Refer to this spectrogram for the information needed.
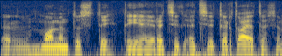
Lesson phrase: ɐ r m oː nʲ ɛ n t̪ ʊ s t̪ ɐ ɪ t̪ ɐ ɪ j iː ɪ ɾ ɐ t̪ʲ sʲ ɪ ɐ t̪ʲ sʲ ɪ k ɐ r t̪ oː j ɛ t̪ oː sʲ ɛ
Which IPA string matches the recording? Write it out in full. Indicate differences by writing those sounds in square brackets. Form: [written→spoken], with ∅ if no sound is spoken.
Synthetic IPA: ɐ r m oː [nʲ→mʲ] ɛ n t̪ ʊ s t̪ ɐ ɪ t̪ ɐ ɪ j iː ɪ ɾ ɐ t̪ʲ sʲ ɪ ɐ t̪ʲ sʲ ɪ k ɐ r t̪ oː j ɛ t̪ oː sʲ ɛ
